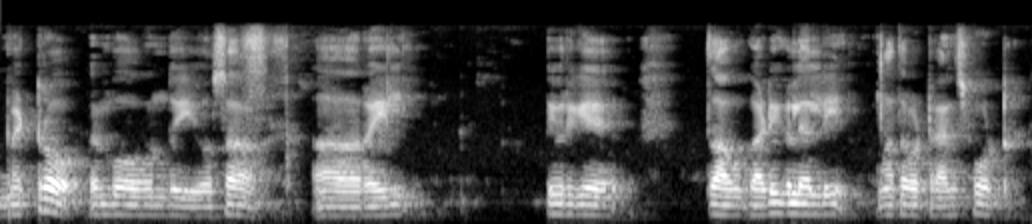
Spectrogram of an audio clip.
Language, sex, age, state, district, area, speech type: Kannada, male, 30-45, Karnataka, Bangalore Urban, urban, spontaneous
